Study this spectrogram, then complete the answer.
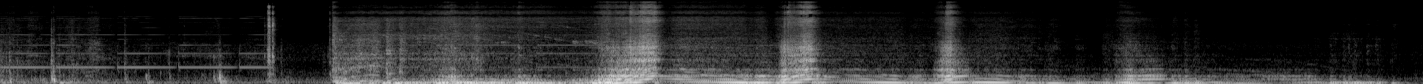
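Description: A Mazda RX-8 rotary engine running in a garage with the mass airflow sensor disconnected, a loud rough rumble that surges and wavers unevenly, as if struggling to stay running.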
